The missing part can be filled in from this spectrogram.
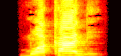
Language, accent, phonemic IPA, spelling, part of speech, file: Swahili, Kenya, /mʷɑˈkɑ.ni/, mwakani, adverb, Sw-ke-mwakani.flac
- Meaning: 1. next year 2. within a year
